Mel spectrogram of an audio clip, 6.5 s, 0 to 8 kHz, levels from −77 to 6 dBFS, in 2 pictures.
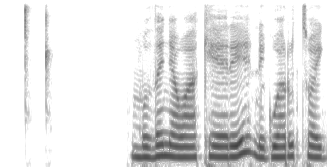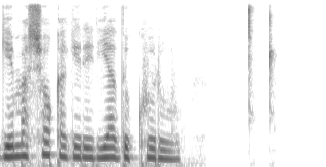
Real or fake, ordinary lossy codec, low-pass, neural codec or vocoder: real; none; 7.2 kHz; none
